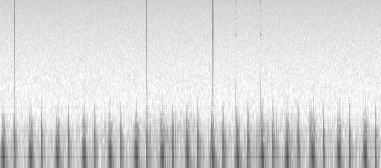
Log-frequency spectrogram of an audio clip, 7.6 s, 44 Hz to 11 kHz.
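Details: Person recording their own heart while sitting in 100-degree heat during a heatwave: quick, regular, low thumping at about 118 beats a minute with a few faint clicks; tachycardia.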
